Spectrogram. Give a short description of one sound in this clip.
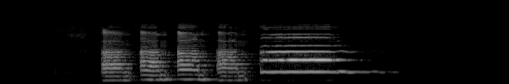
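A young woman sings a short vocal phrase up close, ending on a long held note that fades.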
